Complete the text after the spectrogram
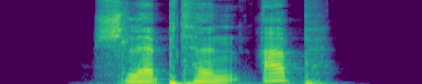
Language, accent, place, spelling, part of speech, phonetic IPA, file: German, Germany, Berlin, schleppten ab, verb, [ˌʃlɛptn̩ ˈap], De-schleppten ab.ogg
- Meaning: inflection of abschleppen: 1. first/third-person plural preterite 2. first/third-person plural subjunctive II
